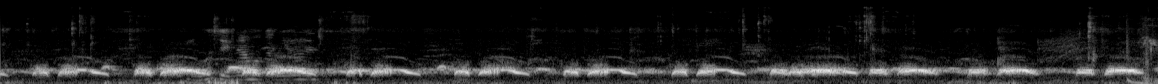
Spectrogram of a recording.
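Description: A spotted dove coos steadily in low, hollow, rolling phrases, about one a second, with brief human voices in the background.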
